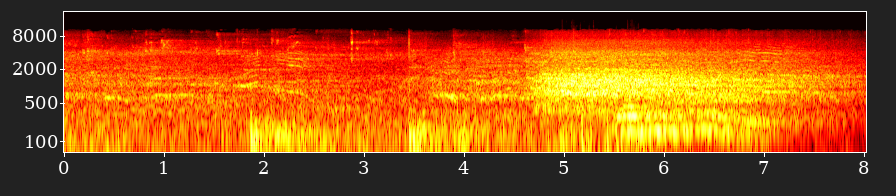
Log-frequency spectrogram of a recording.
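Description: Basketball play on an indoor court: the ball bouncing and sneakers squeaking, with players' voices. About halfway through, spectators break into loud cheering as a player scores at the basket, and the cheer fades toward the end.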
